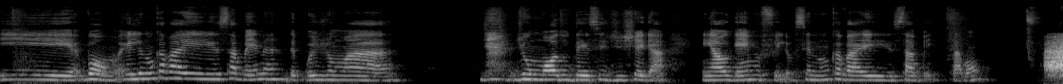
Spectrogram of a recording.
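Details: Adult woman who stutters, speaking Portuguese; stuttering.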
